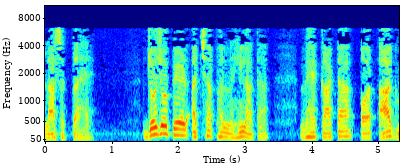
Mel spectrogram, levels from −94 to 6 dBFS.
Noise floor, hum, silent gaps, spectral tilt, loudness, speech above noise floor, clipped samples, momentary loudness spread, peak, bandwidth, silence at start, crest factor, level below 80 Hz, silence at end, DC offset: -57 dBFS; none; none; -6 dB/octave; -19 LUFS; 39 dB; under 0.1%; 17 LU; -2 dBFS; 6.6 kHz; 0 s; 16 dB; -46 dBFS; 0 s; under 0.1%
